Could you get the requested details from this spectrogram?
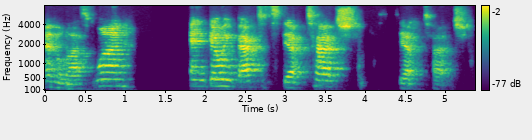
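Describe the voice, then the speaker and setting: A woman's voice: medium pitch, slow, pushed and bright. A woman leading an exercise class as an instructor, cueing and counting moves in an encouraging, unforced way. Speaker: fitness instructor. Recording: very echoey room, distant microphone.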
